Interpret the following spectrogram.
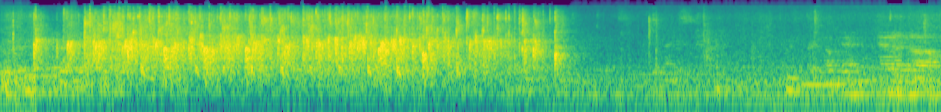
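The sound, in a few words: audience applause after a lecture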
